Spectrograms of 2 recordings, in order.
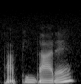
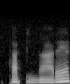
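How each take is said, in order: First: The name is said with a d sound. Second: The name is said without a d sound. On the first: This is the name's original form. "Mas o nome mesmo é Tapindaré" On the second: This is how the name is said locally. "a nossa pronúncia é Tapin, Tapinaré"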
